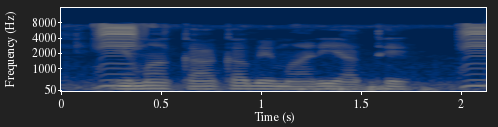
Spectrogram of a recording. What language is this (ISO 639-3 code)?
hne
